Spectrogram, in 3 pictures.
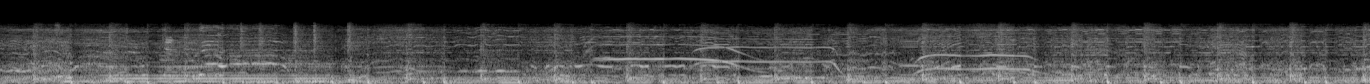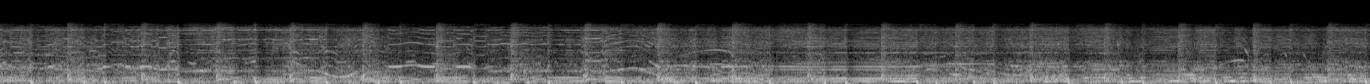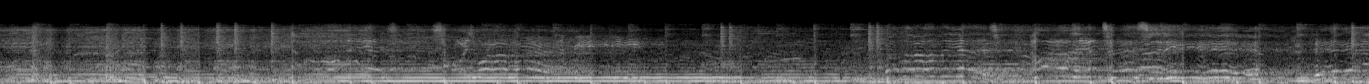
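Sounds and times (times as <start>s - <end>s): electric guitar bending notes: 0.0s - 36.9s
live rock band playing: 0.0s - 41.0s.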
